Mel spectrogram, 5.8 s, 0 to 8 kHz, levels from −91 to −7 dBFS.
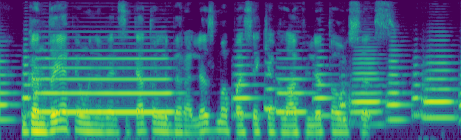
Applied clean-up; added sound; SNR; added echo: none; Brass instrument; -3 dB; none.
